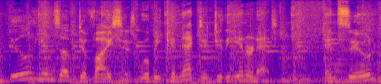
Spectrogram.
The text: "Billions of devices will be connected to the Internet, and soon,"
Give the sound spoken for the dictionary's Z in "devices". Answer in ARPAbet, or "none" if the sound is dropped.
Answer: Z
